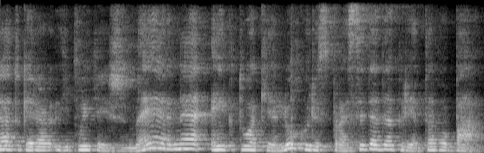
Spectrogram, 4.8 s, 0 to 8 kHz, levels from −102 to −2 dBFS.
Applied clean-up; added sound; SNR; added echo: neural separator model SepFormer DNS4.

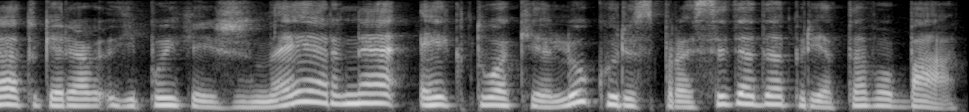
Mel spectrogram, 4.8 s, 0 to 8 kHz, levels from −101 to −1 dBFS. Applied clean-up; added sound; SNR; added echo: none; none; none; none.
